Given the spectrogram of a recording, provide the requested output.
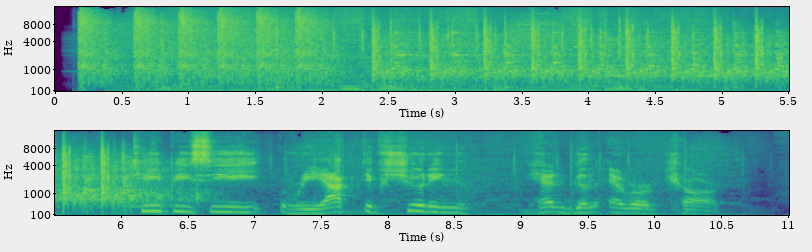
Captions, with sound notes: (upbeat music) (gun shooting) - TPC reactive shooting handgun error chart.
